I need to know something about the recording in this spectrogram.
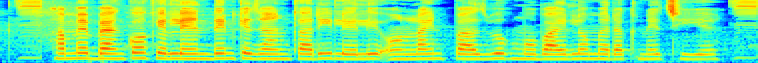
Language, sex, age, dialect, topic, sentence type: Maithili, female, 18-24, Angika, banking, statement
